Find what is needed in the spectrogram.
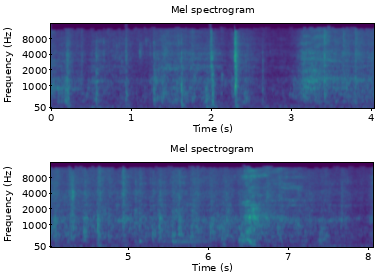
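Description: Scattered knocks and scuffs from a person doing burpees, hands and push-up handles meeting a concrete patio, over a steady background hiss.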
